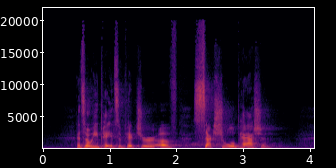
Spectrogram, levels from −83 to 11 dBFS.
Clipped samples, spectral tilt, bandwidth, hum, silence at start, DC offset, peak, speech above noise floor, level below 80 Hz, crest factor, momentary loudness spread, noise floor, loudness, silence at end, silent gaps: under 0.1%; -3.5 dB/octave; over 20 kHz; none; 0.5 s; under 0.1%; -12 dBFS; 27 dB; -60 dBFS; 20 dB; 10 LU; -58 dBFS; -31 LUFS; 0.6 s; none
